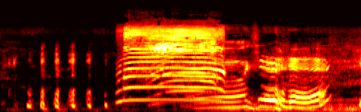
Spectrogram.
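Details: Day-old lambs in a village: a rapid series of soft clicks, then a long, loud, even bleat lasting about a second, followed by quieter wavering, rising-and-falling cries over a low hum.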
